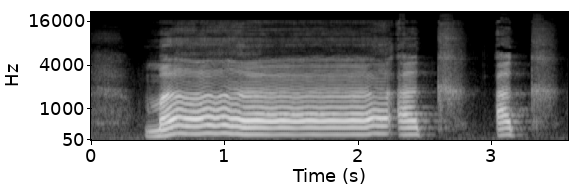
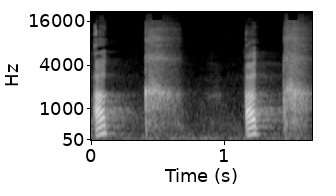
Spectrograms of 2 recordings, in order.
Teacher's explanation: Kita panjangkan 4 harokat atau 2 ayunan. Ak kaf sukun ya, sifatnya hamas, di mana ada seperti udara yang keluar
